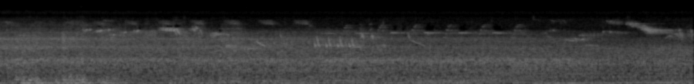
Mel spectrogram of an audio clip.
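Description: Birds chirping and calling in short high notes over a steady low hum.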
